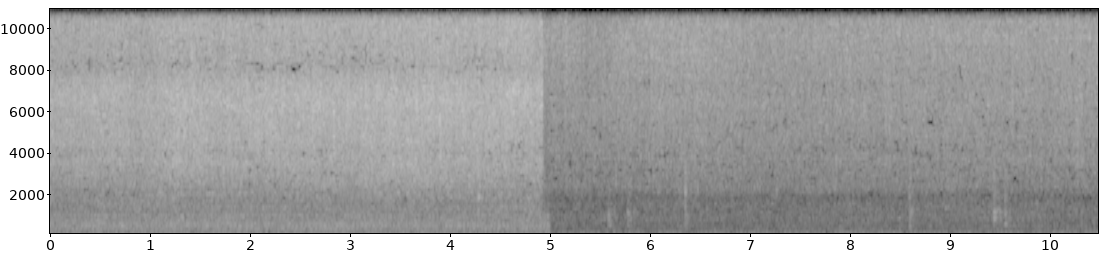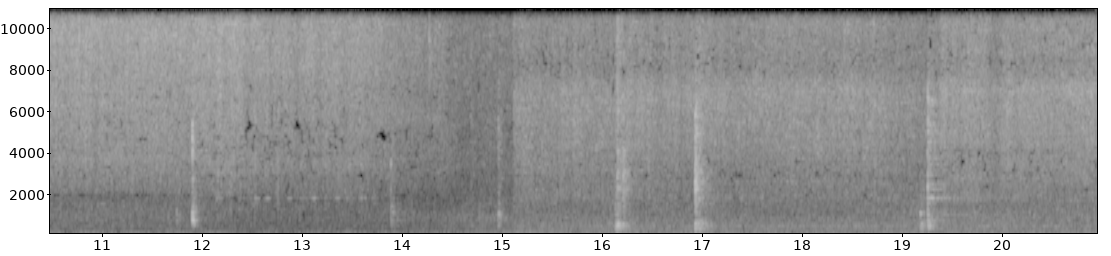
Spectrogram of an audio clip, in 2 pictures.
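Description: Whole shrimp frying in garlic butter in a nonstick pan, sizzling while stirred with a spatula. About five seconds in, the sizzle drops abruptly to a softer level, with a single sharp knock later. About fifteen seconds in, a low steady hum sets in with a few light knocks.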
